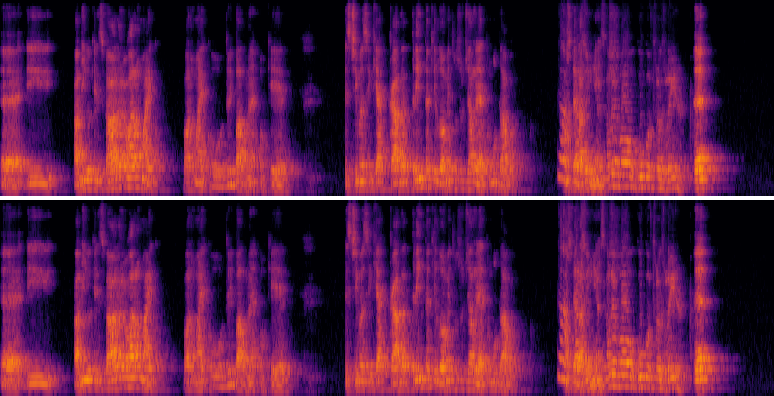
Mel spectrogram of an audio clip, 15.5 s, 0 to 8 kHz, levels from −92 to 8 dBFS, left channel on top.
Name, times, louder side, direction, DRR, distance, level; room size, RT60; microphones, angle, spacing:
voice 1, 0.0-1.0 1.5-3.1 3.7-5.1 5.4-5.7 6.9-10.3 11.2-12.0 13.9-14.0, equal, 55° left, -1 dB, 1.0 m, -26 dB
voice 2, 11.1-13.6, right 1 dB, 25° right, 2 dB, 0.4 m, -28 dB
4.0 x 2.5 x 2.2 m, 0.69 s
head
